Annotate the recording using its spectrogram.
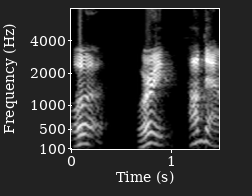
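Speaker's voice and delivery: muffled voice dulled through layers of filters. Game master voicing a helmeted figure calming a robot, muffled voice through helmet. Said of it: "His voice is kind of muffled, like it's through several layers of filters".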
